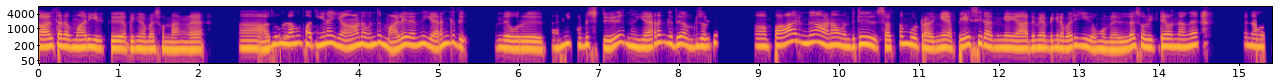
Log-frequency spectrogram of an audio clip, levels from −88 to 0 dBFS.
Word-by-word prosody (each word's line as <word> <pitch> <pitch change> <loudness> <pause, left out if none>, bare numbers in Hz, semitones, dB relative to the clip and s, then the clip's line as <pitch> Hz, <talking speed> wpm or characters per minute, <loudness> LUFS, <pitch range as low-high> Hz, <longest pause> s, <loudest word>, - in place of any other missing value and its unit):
கால் 195 +2 +3
தடம் 195 -3 +2
மாரி 185 +1 +2
இருக்கு. 165 0 -2
அப்பிடிங்கிற 160 +1 -1
மாரி 160 0 -1
சொன்னாங்க. 150 0 -1 0.7
ஆ - - 0 0.3
அதுவும் 235 +11 +1
இல்லாம 245 +2 +1
பாத்தீங்கன்னா, 235 +3 +1
யானை 200 +7 +2
வந்து 250 +4 +1
மலையிலருந்து 220 - +1
எறங்குது. 230 - 0 0.4
இந்த 180 -1 -1
ஒரு 160 0 +1 0.3
தண்ணீ 195 +8 0
குடிச்சுட்டு, 215 -5 -2 0.3
ந - - +2 0.2
எறங்குது 250 -1 0
அப்பிடி 200 0 -1
சொல்லிட்டு 200 +8 -3 0.5
அ - - -1 0.2
"பாருங்க. 270 +4 +2 0.2
ஆனா 220 0 +1
வந்துட்டு 195 +6 +1 0.2
சத்தம் 245 +8 -1
போட்டுறாதீங்க, 180 -4 +1 0.2
பேசிறாதீங்க 195 -5 +1
யாருமே" 170 +2 +1
அப்பிடிங்கிற 175 0 -1
மாரி 200 +5 0
இவுங்க 155 -2 -1
மெல்ல 150 +7 +1
சொல்லிக்கிட்டே 190 0 +1
வந்தாங்க. 195 +1 0 0.6
இத 220 - -5
நான் 190 -1 0
190 Hz, 150 wpm, -19 LUFS, 170-230 Hz, 0.7 s, கால்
